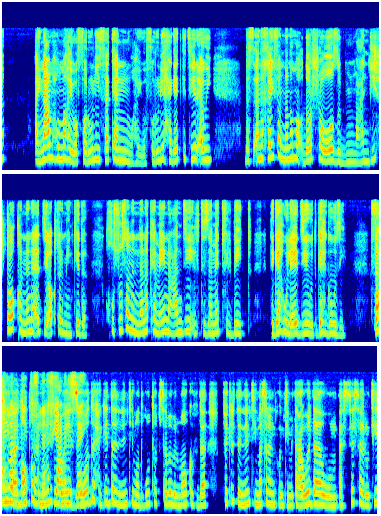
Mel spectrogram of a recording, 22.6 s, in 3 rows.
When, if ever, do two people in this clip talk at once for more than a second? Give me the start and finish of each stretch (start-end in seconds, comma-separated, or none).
15.1-16.8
